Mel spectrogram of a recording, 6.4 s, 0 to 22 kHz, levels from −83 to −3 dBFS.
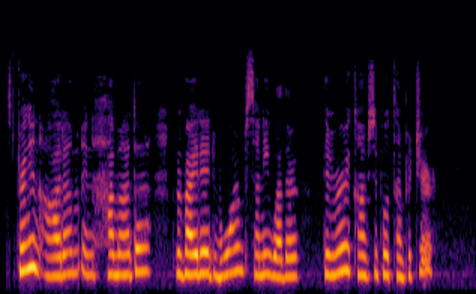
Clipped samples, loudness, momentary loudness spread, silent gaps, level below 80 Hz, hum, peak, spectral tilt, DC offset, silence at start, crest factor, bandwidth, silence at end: under 0.1%; -22 LUFS; 12 LU; none; -82 dBFS; none; -6 dBFS; -5.5 dB/octave; under 0.1%; 0.25 s; 16 dB; 9.4 kHz; 0.6 s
